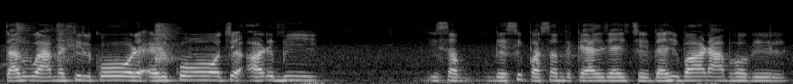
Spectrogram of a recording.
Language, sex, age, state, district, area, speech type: Maithili, female, 60+, Bihar, Madhubani, rural, spontaneous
